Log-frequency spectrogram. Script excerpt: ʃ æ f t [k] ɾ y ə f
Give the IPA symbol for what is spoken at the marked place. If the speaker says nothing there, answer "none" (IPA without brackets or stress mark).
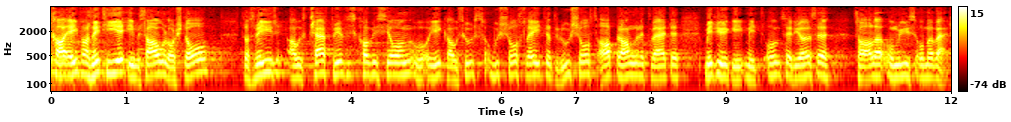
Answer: p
